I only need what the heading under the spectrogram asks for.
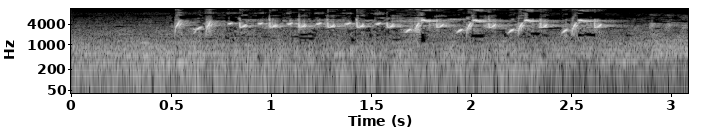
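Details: Wild European goldfinch giving a fast tinkling twitter, some twenty quick high notes in two seconds, used to teach young birds, over a soft steady background hiss.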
